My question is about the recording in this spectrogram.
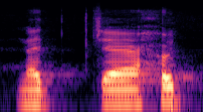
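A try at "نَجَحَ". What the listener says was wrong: Jangan najaha, salah najaha. Najaha. Najaha. Itu jimnya jangan tasdid, nanti bingung artinya. Jangan najaha. najaha gitu aja. Ya itu betul ya, najaha ya.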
